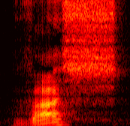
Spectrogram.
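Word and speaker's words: vache: you we move on ch is pronounced as ish c h is pronounced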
